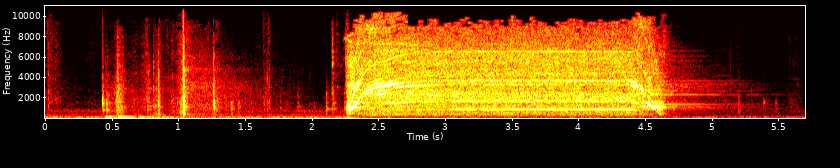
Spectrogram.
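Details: Makita DHS680 circular saw, reassembled after repair: a two-second run with a clean, steady high motor whine that spins up smoothly and coasts down evenly. Normal, healthy running.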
